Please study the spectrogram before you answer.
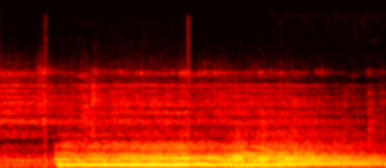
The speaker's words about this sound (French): Donc vous écoutez en ce moment la musique assez angoissante, euh, il faut dire. c'est de l'industriel électro, c'est comme ça à peu près que je le euh, que je le classerais, mais c'est vraiment euh, pas agréable à écouter.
